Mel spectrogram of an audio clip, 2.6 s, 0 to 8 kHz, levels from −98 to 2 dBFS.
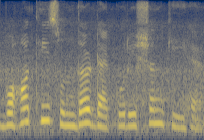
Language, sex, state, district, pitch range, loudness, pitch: Hindi, female, Punjab, Fazilka, 210-260 Hz, -16 LUFS, 225 Hz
